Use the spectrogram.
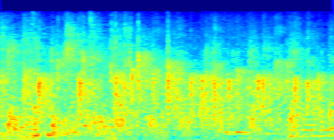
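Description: A crowd applauds steadily for a few seconds, a dense wash of many hands clapping at once, fairly loud and close, with no clear individual claps standing out.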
